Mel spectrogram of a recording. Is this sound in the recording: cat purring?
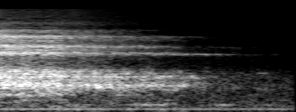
no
